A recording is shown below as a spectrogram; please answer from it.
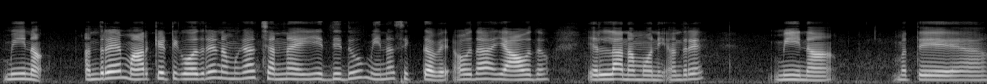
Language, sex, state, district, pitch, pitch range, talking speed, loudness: Kannada, female, Karnataka, Raichur, 235 Hz, 215-255 Hz, 110 wpm, -16 LUFS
